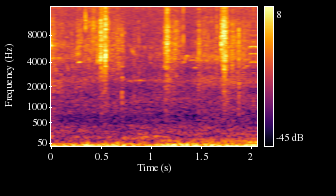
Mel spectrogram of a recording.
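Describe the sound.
Footsteps of a person walking outdoors: a few soft, crunching steps at a steady, unhurried pace over a constant low background rumble.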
